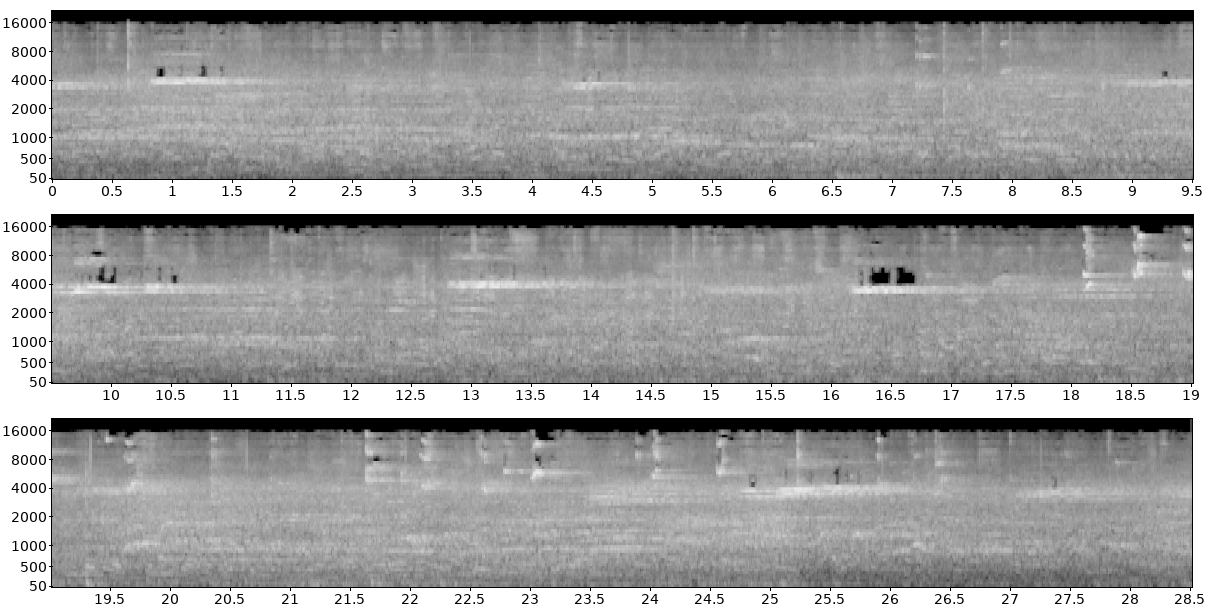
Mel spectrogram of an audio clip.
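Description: Many voices chatter and call out, echoing through a large hall.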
